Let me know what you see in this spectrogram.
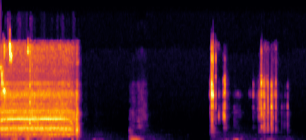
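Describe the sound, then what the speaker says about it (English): A power drill bores through an aluminum and fiberglass sign in one steady, high whining burst of about a second, followed by a few faint clicks and taps as the tool is handled. "fiberglass is tougher to drill through than the aluminum."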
